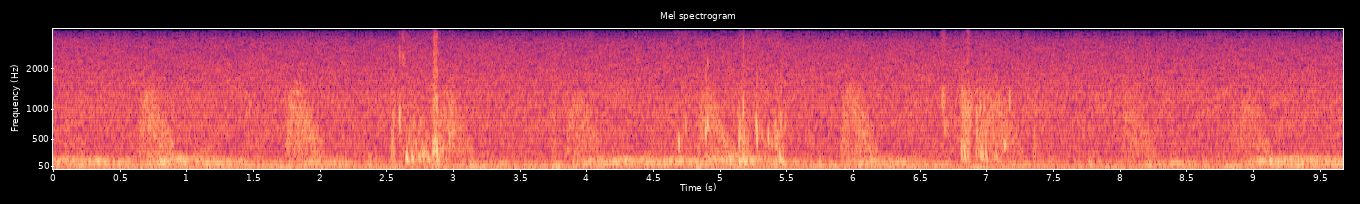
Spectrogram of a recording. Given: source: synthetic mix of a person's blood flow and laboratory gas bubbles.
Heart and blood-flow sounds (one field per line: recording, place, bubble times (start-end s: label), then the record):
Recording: Doppler ultrasound of blood flow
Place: subclavian vein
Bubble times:
2.57-3.04 s: bubbles
4.66-4.79 s: bubbles
4.87-4.96 s: bubbles
5.12-5.52 s: bubbles
6.65-6.73 s: bubbles
6.76-7.22 s: bubbles
From the record:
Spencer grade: 2 (many but less than half of the cardiac periods contain bubble signals, singularly or in groups)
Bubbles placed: anywhere in the cardiac cycle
